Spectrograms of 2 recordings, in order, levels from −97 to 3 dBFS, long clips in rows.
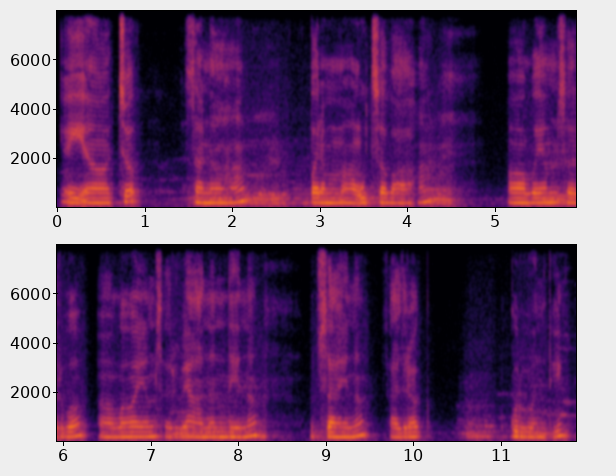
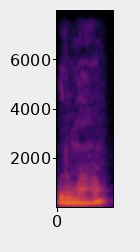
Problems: background sounds at intervals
